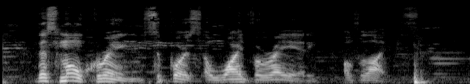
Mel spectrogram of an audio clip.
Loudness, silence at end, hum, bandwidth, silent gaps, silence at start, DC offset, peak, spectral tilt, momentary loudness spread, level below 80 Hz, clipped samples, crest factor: -19 LUFS; 0.25 s; none; 16.5 kHz; none; 0.05 s; under 0.1%; -2 dBFS; -6.5 dB/octave; 17 LU; -46 dBFS; under 0.1%; 18 dB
